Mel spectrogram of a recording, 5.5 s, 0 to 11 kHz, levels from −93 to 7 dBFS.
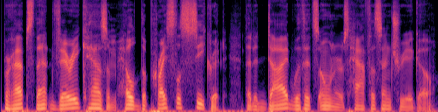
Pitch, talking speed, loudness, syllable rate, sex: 100 Hz, 195 wpm, -18 LUFS, 5.4 syllables/s, male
